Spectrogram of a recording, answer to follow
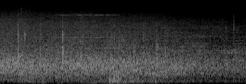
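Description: Steady background noise with one or two faint taps, as a handheld camera is carried in through an entrance door.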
